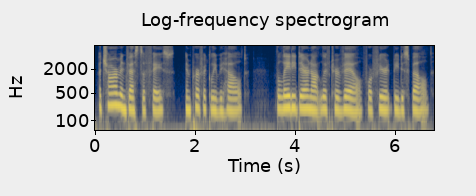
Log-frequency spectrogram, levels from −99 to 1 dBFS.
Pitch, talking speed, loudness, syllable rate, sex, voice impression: 195 Hz, 170 wpm, -17 LUFS, 4.6 syllables/s, female, feminine, adult-like, tensed, hard, fluent, intellectual, calm, elegant, kind, modest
